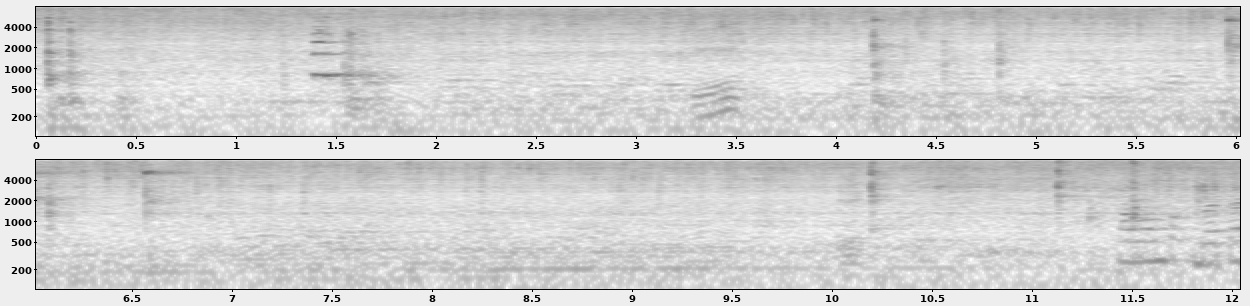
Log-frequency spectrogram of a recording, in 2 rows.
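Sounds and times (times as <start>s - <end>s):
fish sizzling in a frying pan: 0.0s - 12.0s.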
